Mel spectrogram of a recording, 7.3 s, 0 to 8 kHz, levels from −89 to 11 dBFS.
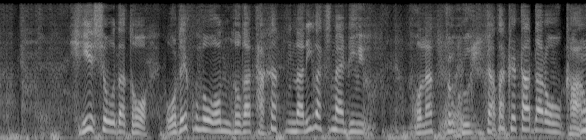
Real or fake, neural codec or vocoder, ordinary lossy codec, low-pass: fake; codec, 16 kHz, 1 kbps, FunCodec, trained on Chinese and English, 50 frames a second; none; 7.2 kHz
